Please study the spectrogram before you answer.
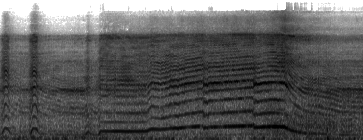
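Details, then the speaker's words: HPI Savage nitro monster truck with new clutch bell, spur gears and fuel mixture, low-end needle richened: revs and holds a high steady buzz rising cleanly with throttle, pulling the wheels well; throttle trim needed heavy adjustment. "Now it's got enough juice in him to pull the wheels like he should. Yeah, now he's working out good."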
